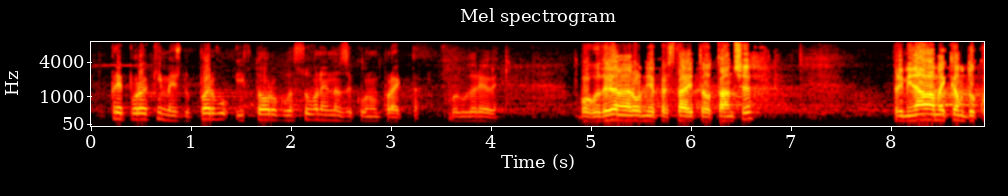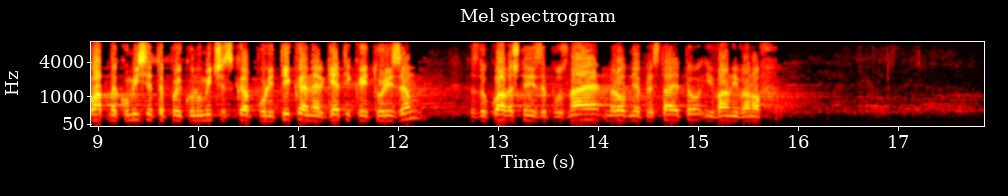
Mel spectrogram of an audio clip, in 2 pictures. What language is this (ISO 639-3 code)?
bul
